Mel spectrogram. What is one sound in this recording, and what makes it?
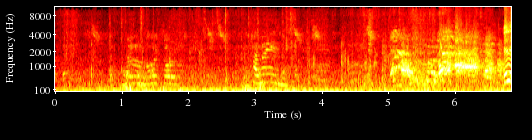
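Adults talk and call out nearby, growing louder toward the end.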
